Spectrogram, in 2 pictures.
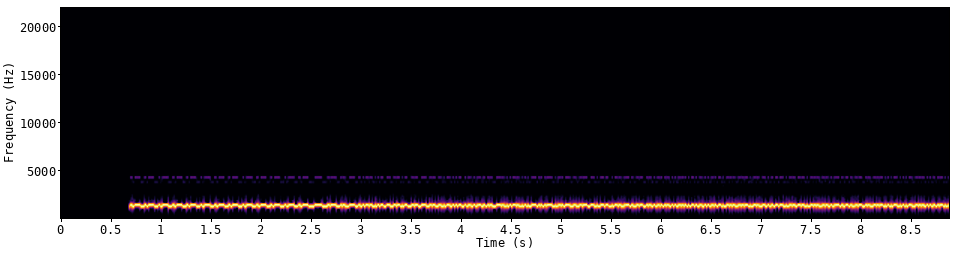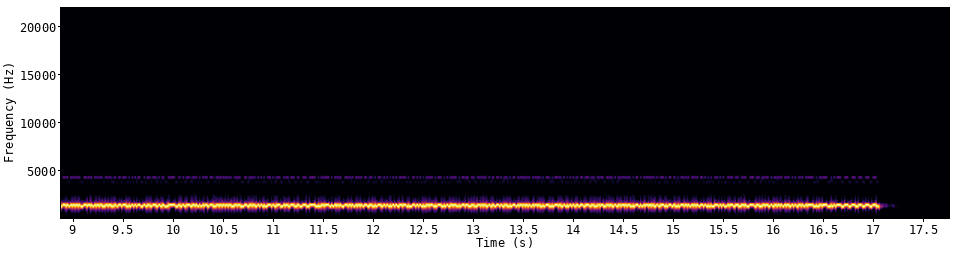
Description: NAVTEX (SITOR-B), 100 baud, 170 Hz shift, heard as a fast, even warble, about 1360 Hz centre. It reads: ZCZC AE46 NAV WARNING 132. WRECK IN PSN 46-15S 039-29E. WIDE BERTH REQUESTED. NNNN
